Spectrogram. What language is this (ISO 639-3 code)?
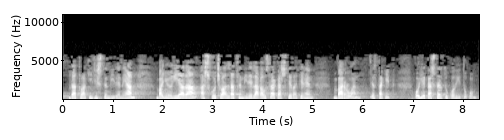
eus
